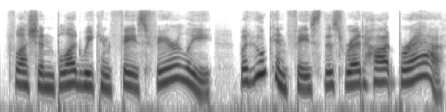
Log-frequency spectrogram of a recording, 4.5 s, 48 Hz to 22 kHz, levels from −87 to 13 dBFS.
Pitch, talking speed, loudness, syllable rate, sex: 225 Hz, 200 wpm, -16 LUFS, 3.9 syllables/s, female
